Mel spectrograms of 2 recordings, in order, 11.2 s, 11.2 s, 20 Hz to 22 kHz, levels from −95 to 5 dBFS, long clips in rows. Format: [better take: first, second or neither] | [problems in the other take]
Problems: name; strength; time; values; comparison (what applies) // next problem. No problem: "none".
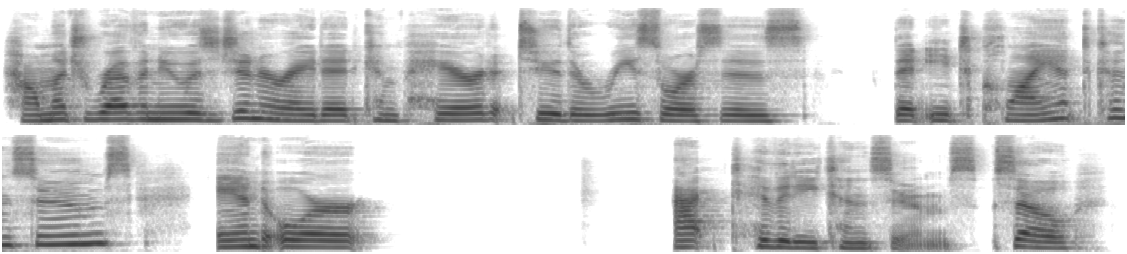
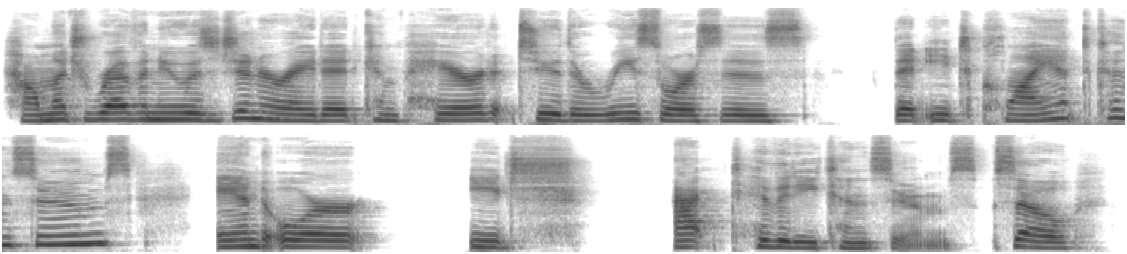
second | audio cutting out; at 7.5 s for 1 s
